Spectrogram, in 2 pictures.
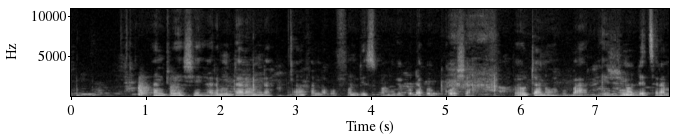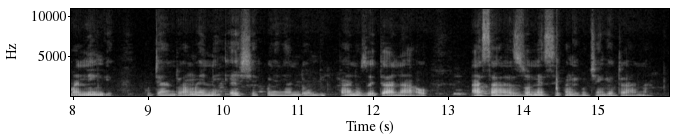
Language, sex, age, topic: Ndau, male, 25-35, health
